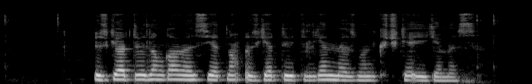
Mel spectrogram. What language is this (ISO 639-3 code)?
uig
